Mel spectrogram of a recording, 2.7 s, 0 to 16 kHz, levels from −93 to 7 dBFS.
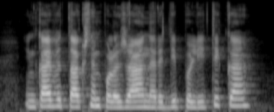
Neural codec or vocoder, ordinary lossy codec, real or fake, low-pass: none; none; real; 14.4 kHz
